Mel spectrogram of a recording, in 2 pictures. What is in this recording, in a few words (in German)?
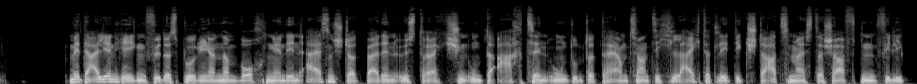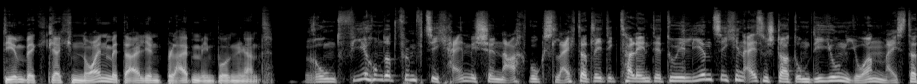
Radio; Radio Burgenland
